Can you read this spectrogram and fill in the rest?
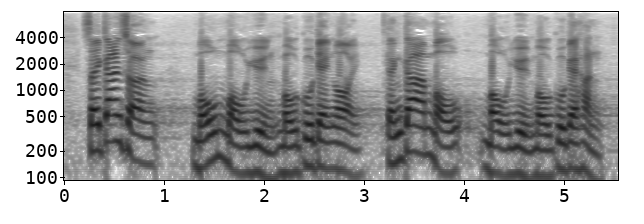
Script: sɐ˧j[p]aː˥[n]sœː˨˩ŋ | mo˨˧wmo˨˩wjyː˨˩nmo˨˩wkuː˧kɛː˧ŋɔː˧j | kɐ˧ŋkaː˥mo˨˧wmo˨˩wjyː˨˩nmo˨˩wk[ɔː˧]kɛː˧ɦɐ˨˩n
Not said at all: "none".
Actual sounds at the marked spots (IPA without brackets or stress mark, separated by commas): k, n, uː˧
